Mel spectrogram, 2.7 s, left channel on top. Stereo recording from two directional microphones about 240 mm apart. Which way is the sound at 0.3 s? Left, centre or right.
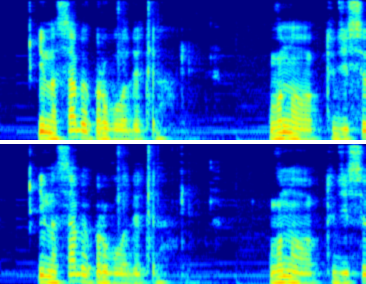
Left.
